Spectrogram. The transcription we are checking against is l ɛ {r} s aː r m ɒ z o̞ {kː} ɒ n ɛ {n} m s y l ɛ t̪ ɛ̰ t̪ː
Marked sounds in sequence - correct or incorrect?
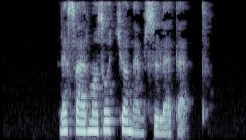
incorrect: none, incorrect: cː, incorrect: none

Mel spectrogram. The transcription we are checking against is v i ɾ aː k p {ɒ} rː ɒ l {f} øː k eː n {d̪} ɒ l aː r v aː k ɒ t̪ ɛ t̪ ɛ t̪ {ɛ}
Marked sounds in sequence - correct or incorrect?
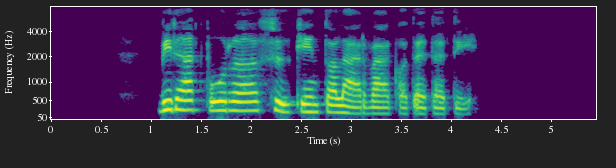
incorrect: o, correct, incorrect: t̪, incorrect: i

